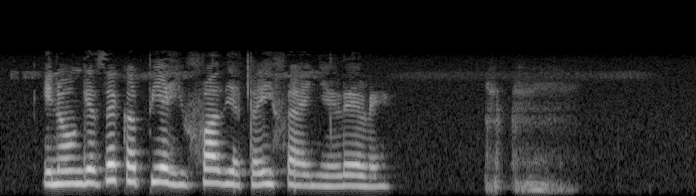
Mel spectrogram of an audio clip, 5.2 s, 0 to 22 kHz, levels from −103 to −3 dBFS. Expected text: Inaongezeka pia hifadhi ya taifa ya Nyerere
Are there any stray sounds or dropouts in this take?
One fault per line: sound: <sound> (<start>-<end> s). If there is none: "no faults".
sound: throat clearing (3.6-4.4 s)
